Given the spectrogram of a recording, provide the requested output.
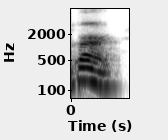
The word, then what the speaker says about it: Byrn: it feel bur one number one and then burn is with a Y my kids thought that up so in in the US there was a political candidate Bernie Saunders and his his thing was feel the burn and so my kids when they go to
